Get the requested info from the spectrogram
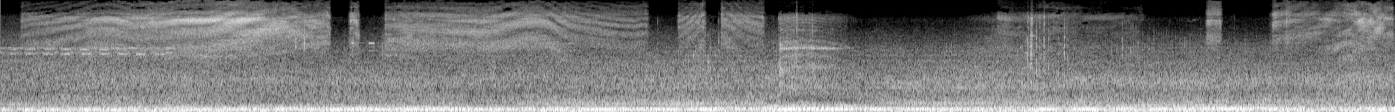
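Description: Aerosol spray-paint can hissing as black paint is sprayed onto a rough wall, with a few short breaks as the nozzle is released. A steady low rumble runs underneath.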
